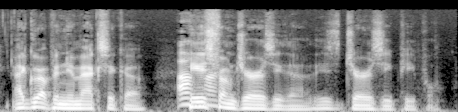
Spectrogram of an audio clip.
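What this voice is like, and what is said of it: New York or Jersey accent. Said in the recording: “this accent that you have ... I feel as if it's a New York accent ... people think it's Jersey”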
